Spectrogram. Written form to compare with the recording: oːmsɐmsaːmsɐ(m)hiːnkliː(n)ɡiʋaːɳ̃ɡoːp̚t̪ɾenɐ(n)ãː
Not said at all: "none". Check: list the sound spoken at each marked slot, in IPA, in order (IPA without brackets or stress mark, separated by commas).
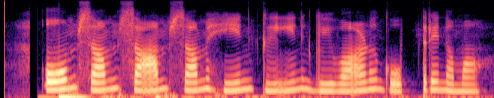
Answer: m, n, m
